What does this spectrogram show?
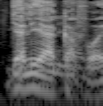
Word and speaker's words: Jaliya Kafo: And the Jala Kafu. Jala Kafu.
